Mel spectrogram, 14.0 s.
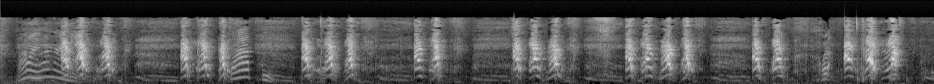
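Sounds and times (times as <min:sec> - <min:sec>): dog barking: 0:00.9 - 0:01.9, 0:02.7 - 0:03.5, 0:04.5 - 0:05.5, 0:06.2 - 0:06.8, 0:07.7 - 0:08.6, 0:09.4 - 0:10.5, 0:11.3 - 0:11.9, 0:12.6 - 0:13.6.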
